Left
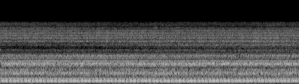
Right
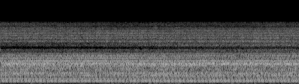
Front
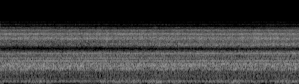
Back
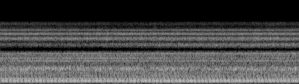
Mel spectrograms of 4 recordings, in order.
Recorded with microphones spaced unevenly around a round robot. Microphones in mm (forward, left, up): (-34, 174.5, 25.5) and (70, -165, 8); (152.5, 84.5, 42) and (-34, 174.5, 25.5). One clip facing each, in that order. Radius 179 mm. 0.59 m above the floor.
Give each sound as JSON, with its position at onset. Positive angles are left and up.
{"t": 0.0, "sound": "a lawn mower", "azimuth_deg": 115}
